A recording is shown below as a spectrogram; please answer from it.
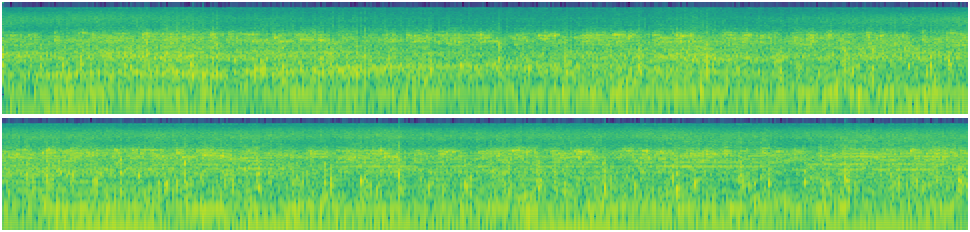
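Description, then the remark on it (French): Horse hooves clip-clop in a steady, continuous rhythm, fairly loud, over a constant low rumbling background noise that lasts the whole time. No one speaks. “Puis, dans la soirée, elle prend son cheval.”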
